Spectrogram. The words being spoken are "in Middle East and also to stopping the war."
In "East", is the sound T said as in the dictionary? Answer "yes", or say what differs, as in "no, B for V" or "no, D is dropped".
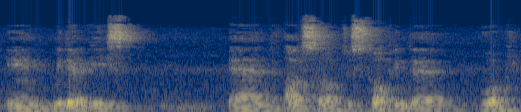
yes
